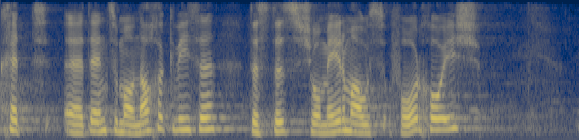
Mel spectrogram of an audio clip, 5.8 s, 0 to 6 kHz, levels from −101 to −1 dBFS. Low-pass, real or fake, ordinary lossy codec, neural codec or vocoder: 5.4 kHz; real; none; none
